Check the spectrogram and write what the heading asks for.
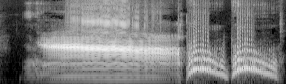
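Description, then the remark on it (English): A southern orange-eyed tree frog calls: one long, droning, growl-like note, then two shorter calls that rise and fall in pitch. Loud and clear, with no talking. “That's a southern orange-eyed tree frog.”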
